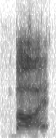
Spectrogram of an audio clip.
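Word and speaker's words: Bhatt: name is matma matma bot it's pronounced bot it's spelled b h a t t but it's uh she's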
